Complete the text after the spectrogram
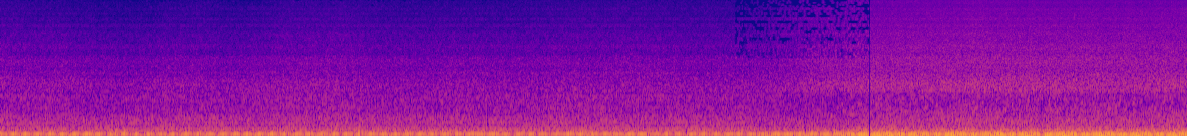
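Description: Wind gusts and rumbles steadily outdoors, growing louder toward the end.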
